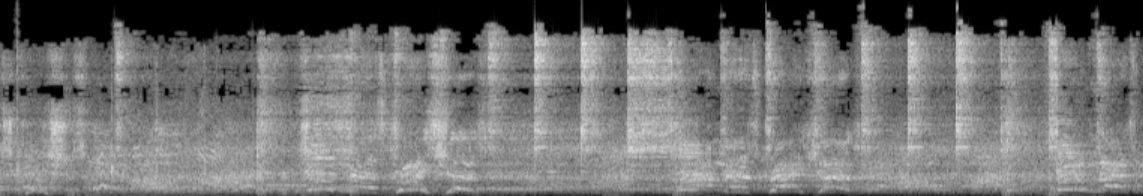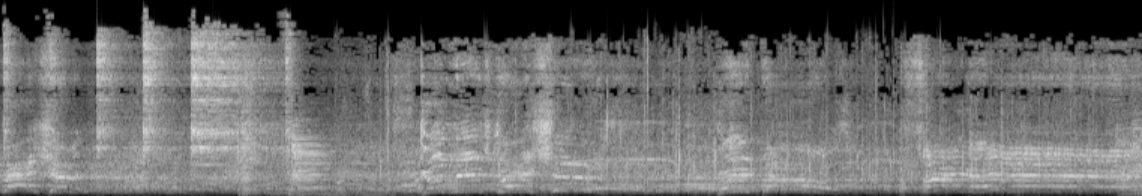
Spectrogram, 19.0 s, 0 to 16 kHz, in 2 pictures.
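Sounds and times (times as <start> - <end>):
steady drum beat: 0.8 - 12.3
live rock band playing: 0.8 - 13.0
lead vocal singing: 2.1 - 11.4.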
